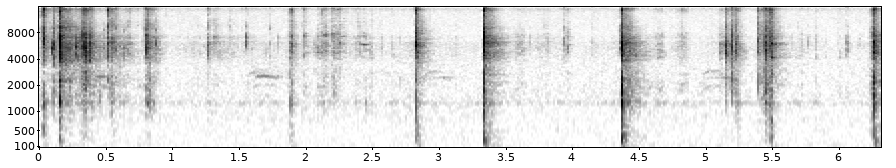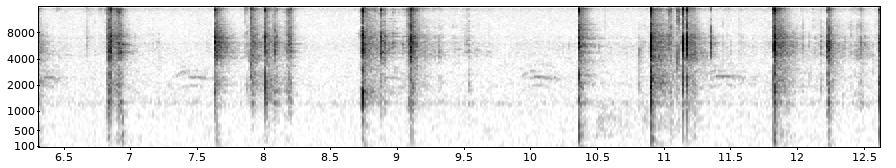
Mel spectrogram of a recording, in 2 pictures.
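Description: Machete blade chopping into a rotten tree trunk: short, sharp chops at an uneven pace, about two a second.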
